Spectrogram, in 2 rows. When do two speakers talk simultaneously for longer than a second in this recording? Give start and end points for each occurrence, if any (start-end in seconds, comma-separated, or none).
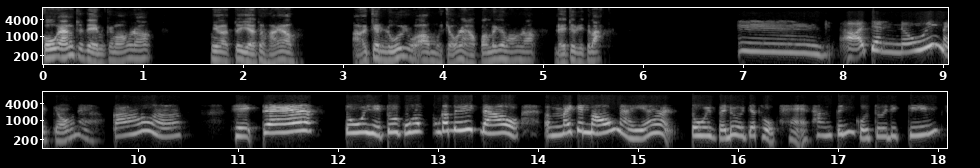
none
